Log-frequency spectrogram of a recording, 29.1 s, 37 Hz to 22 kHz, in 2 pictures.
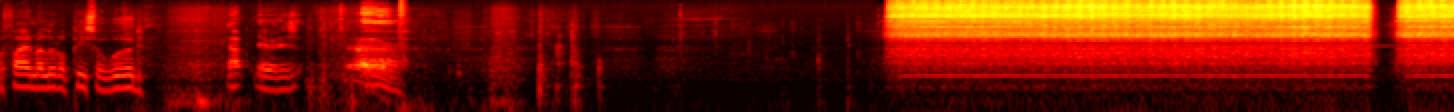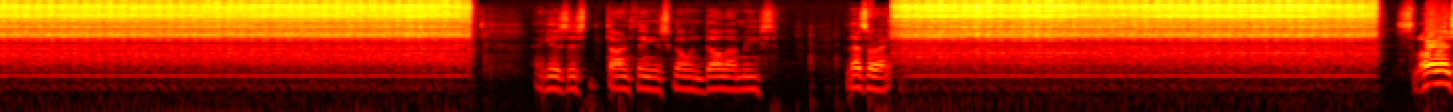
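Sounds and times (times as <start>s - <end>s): electric drill boring: 8.8s - 19.4s, 23.4s - 28.4s.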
